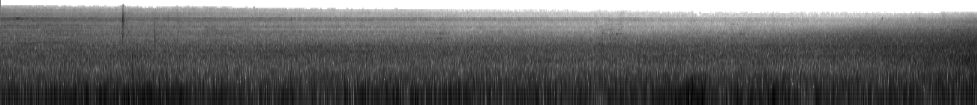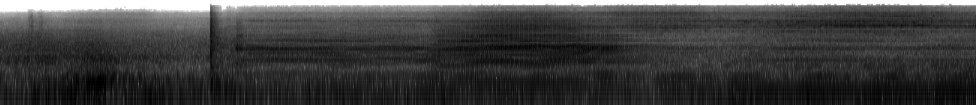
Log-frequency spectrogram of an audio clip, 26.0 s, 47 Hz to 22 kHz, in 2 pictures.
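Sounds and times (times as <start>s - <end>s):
hiss: 0.0s - 5.0s
compressor hum: 15.8s - 26.0s.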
